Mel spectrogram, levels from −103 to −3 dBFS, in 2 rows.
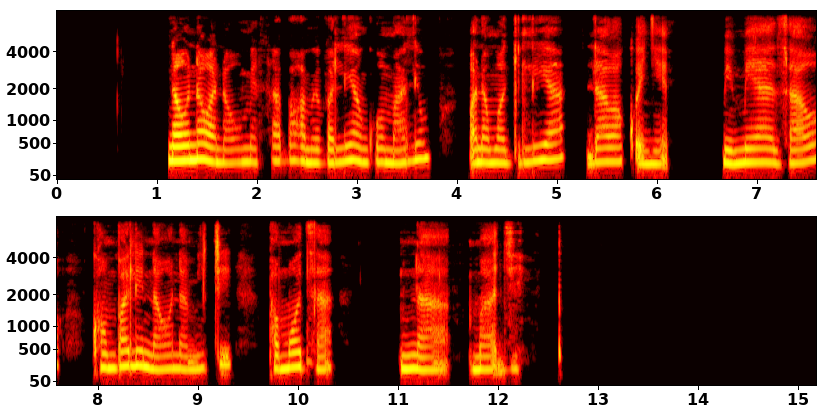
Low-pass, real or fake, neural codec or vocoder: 7.2 kHz; real; none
